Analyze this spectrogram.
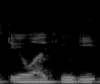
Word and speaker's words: TOR.C.C: How we pronounce Torque is Torque.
